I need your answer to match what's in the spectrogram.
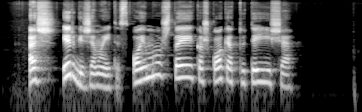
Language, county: Lithuanian, Marijampolė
